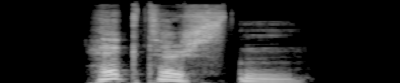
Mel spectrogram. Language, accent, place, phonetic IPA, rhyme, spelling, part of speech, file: German, Germany, Berlin, [ˈhɛktɪʃstn̩], -ɛktɪʃstn̩, hektischsten, adjective, De-hektischsten.ogg
- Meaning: 1. superlative degree of hektisch 2. inflection of hektisch: strong genitive masculine/neuter singular superlative degree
